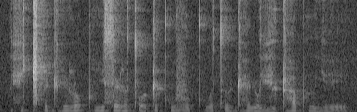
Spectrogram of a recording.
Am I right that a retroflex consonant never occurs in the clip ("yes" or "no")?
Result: no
